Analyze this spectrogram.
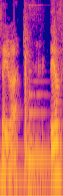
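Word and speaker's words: Feyre: r f e y r e which is pronounced farra they have a pronunciation guide in the in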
